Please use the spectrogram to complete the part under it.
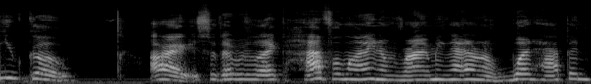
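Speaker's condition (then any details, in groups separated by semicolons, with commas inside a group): Brain injury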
